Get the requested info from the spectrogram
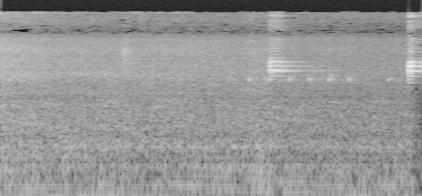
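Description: Steady low rumble of road traffic, with a brief high-pitched beep about three quarters of the way through.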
